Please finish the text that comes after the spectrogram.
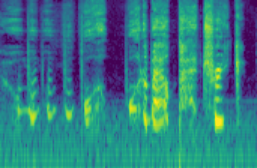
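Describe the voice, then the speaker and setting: An actor playing a broken old male prisoner in an audio drama, pleading and halting in anguish. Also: wildly swooping pitch, faint music behind, exaggerated voice. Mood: desperate, grieving. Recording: clear background noise with low rumble.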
